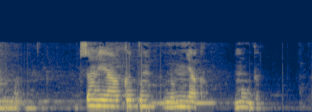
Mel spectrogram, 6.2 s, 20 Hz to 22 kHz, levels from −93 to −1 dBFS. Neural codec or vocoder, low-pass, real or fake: none; 5.4 kHz; real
